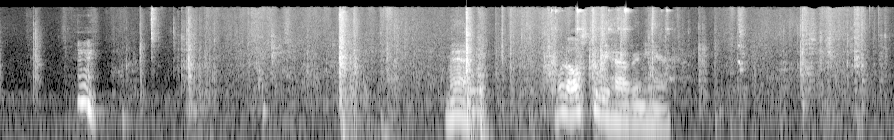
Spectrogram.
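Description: Paper crinkles as it is handled.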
